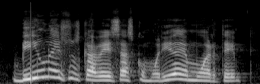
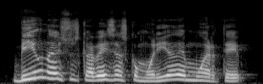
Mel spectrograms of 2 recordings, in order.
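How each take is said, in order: No difference in how they are said.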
